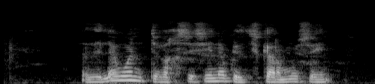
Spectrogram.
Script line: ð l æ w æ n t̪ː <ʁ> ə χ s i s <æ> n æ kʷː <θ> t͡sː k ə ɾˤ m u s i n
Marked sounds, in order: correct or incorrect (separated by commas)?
incorrect, incorrect, incorrect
